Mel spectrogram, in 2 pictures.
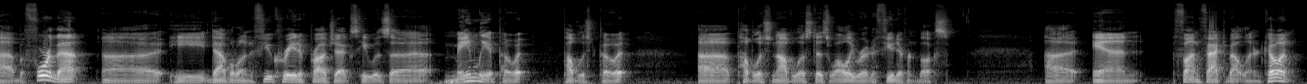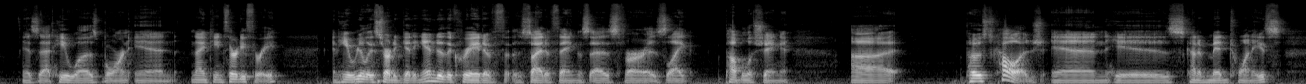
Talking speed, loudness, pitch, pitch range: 160 wpm, -21 LUFS, 90 Hz, 90-105 Hz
